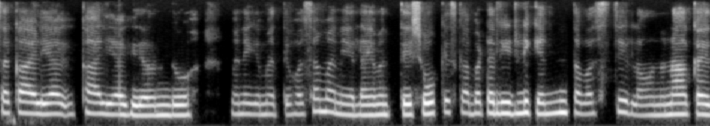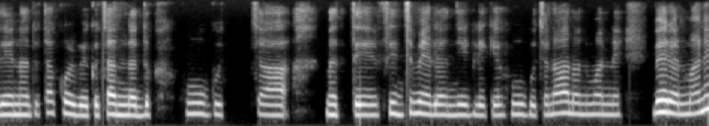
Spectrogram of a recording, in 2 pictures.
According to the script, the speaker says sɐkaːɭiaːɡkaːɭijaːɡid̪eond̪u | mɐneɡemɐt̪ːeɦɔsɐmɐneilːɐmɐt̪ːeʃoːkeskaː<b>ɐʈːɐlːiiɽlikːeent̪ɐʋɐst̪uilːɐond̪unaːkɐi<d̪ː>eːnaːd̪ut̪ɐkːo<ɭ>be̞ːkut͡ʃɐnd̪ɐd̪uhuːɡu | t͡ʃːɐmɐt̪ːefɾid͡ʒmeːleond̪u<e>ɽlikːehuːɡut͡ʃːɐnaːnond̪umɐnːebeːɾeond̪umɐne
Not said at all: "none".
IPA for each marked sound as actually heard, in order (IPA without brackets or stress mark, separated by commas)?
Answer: b, d̪, ɭ, i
